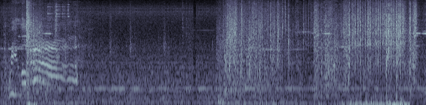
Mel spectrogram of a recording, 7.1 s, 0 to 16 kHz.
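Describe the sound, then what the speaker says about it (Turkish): Shotgun gunfire in The Punisher video game, with booming blasts and crackling impacts over a busy game soundtrack; a brief voice is heard near the start. "Bu ne kadar aptal bir şatkan stili ya. 30 mermi."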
